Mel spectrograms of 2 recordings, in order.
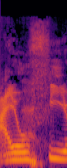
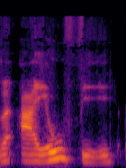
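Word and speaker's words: Aoife: It's like A-I-O-F-E, but it's pronounced Stephanie. – It's A-O-I-F-E, which is Iofi or something, but it's one of them Irish names where, yeah, it's like Jennifer or something.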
